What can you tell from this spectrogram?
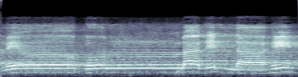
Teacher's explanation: لفظ اللہ باریک ہوگا کیونکہ لفظ اللہ سے پہلے زیر ہے، زبر ہو پیش ہو تو پھر موٹا پڑا جاتا ہے، زیر ہو تو باریک ہوتا ہے۔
